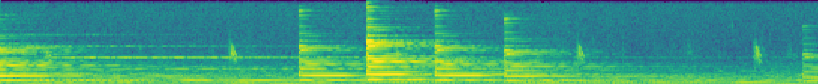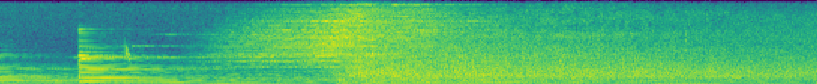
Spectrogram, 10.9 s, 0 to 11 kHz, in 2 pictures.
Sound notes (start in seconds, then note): 7.6 cars rumbling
